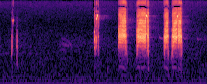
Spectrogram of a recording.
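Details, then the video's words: Black francolin, a full black 'sheedi' bird, sounding off with a soft clipped double note, then a burst of five harsh, buzzy, grating syllables, the middle ones longest, over near-silent surroundings. "kala tetar awaz"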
